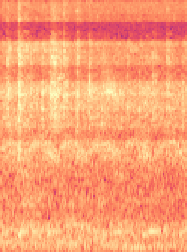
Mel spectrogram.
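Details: Ceiling fan switched off and coasting: dry, scratchy ratcheting rub continues, from a loose bearing seat on a worn shaft rather than failed bearings; repairable without replacing bearings.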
